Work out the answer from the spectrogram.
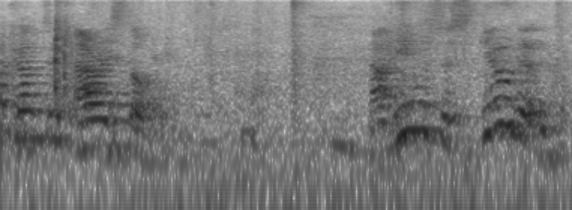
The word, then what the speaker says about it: Aristotle: the platonic Academy and he is in Greek called Aristotle thank you we have to have the stress on the head on pen ultimate syllable ones Aristotle so you get different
